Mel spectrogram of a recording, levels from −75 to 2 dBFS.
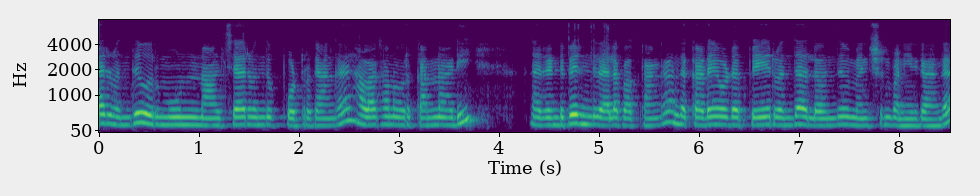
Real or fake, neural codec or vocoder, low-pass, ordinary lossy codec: real; none; 7.2 kHz; none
